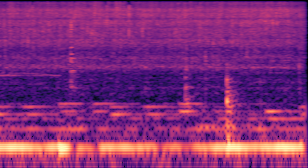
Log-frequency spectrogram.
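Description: Ingredients for a split wheat upma are stirred in a frying pan over a continuous soft sizzle, with a few light scrapes of the spoon breaking through.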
